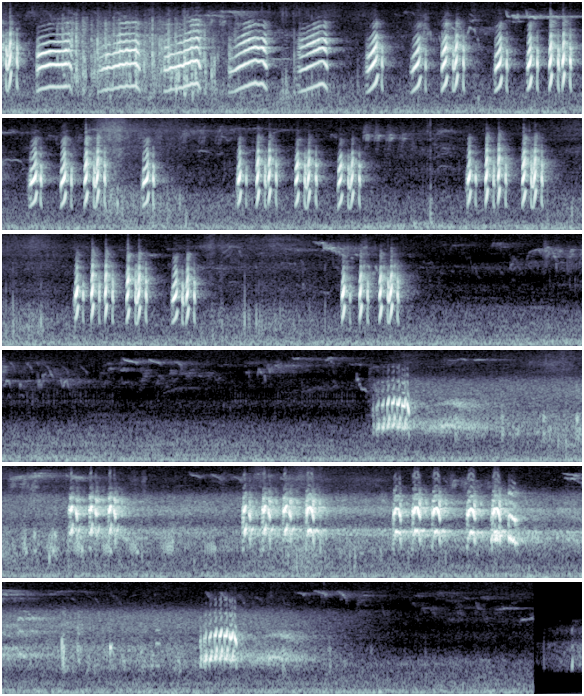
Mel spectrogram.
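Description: A bird calling over and over: a quick run of short rising notes, then groups of sharp clicking notes, a few quiet seconds, and another run of harsher calls.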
